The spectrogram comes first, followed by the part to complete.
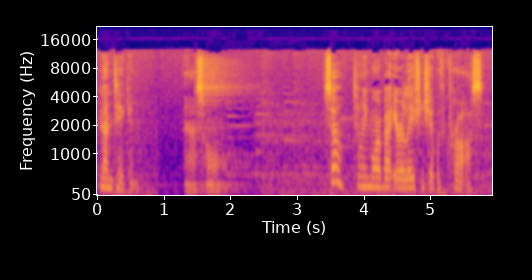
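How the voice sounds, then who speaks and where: A woman's voice: medium pitch, lively intonation, normal speed, echoey room, long reverb tail, faint music behind, natural voice. A woman playing a sassy, cynical bat spy in a scripted audio drama, with a sarcastic, sardonic way of talking.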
